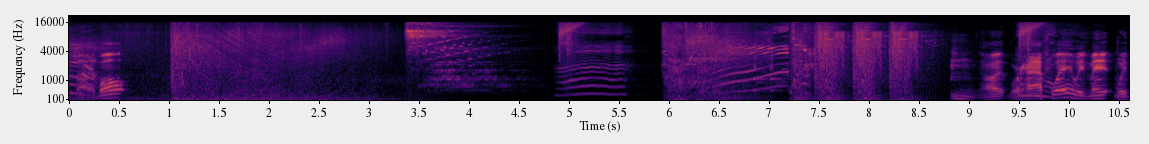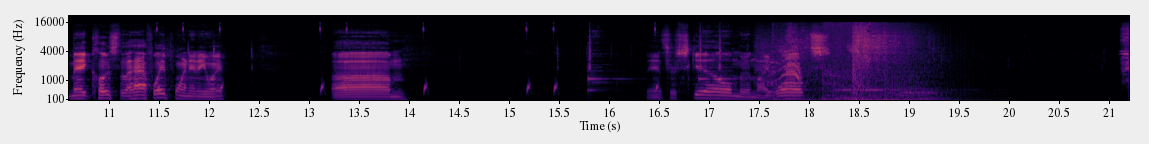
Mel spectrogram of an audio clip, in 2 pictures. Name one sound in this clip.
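Game battle effects whoosh and crash.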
